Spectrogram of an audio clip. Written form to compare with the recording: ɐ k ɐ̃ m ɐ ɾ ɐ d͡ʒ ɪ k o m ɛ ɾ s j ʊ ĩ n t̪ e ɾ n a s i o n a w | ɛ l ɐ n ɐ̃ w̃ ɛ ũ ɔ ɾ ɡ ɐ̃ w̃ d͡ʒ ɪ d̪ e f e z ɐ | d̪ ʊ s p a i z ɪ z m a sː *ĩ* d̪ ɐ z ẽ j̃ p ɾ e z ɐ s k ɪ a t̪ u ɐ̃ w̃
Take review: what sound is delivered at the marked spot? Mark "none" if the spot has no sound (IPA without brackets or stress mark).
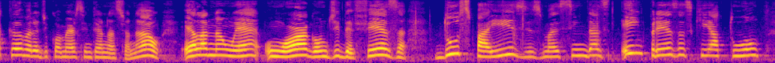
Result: ĩ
